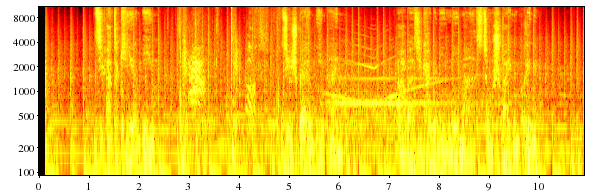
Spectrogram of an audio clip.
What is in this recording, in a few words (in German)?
werbung; Dominik Dachs und d Katzepirate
